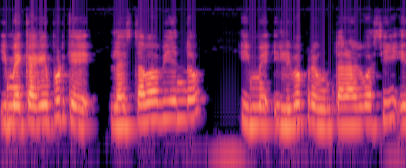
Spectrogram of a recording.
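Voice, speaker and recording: A woman with an unremarkable speaking voice talks at a moderate pace, medium in pitch with ordinary pitch variation. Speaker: podcast co-host. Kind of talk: casual chat.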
